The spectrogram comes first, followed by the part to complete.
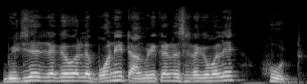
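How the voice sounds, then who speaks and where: A male tutor from India gives a spoken lesson in a slightly high voice. He states each term, repeats it, and puts questions to the listener. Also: steady tone, brisk, a little mellow. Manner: explains each term, then repeats it and quizzes the viewer. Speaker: English tutor.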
